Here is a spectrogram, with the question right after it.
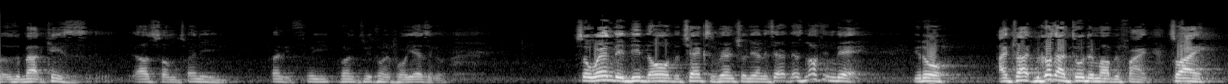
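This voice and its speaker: A male pastor preaching a sermon, exuberant, with sudden shouts of praise between stretches of scripture reading. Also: medium pitch, highs cut off. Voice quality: very husky.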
